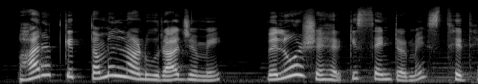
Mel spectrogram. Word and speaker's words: Vellore: वेलोर not बेलोर not वेलोरी it's वेलोर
